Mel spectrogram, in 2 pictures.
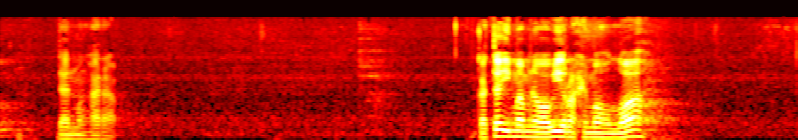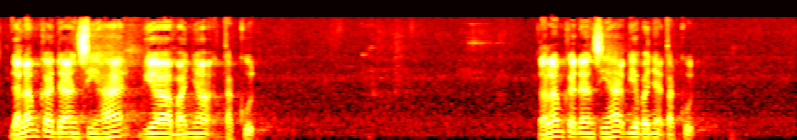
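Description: A man speaks into a microphone in slow, measured bursts with pauses between them.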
